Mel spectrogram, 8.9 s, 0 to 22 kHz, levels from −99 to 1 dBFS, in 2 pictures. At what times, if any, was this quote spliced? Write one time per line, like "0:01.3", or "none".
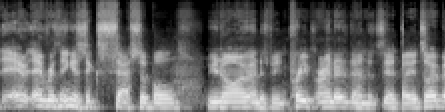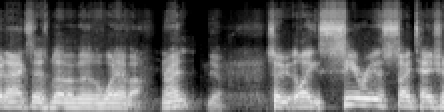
0:04.0
0:06.4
